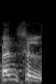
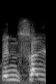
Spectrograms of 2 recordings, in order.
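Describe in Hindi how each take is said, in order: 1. यह शब्द मानक तरीके से बोला गया है। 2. यह शब्द सहपाठी के घर के तरीके से बोला गया है। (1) "पेंसिल नहीं हो सका" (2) "उसका वो पेंसिल जो है"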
